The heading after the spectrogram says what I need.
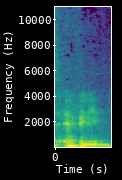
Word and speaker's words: Eveline: That's Danella, and for the last, Indonesian Next Top Model, can you pronounce? Eveline F? Yeah, it's Eveline.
